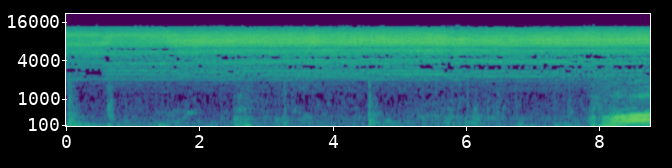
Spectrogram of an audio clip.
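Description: A steady high-pitched hiss with a man's voice faint and broken underneath.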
